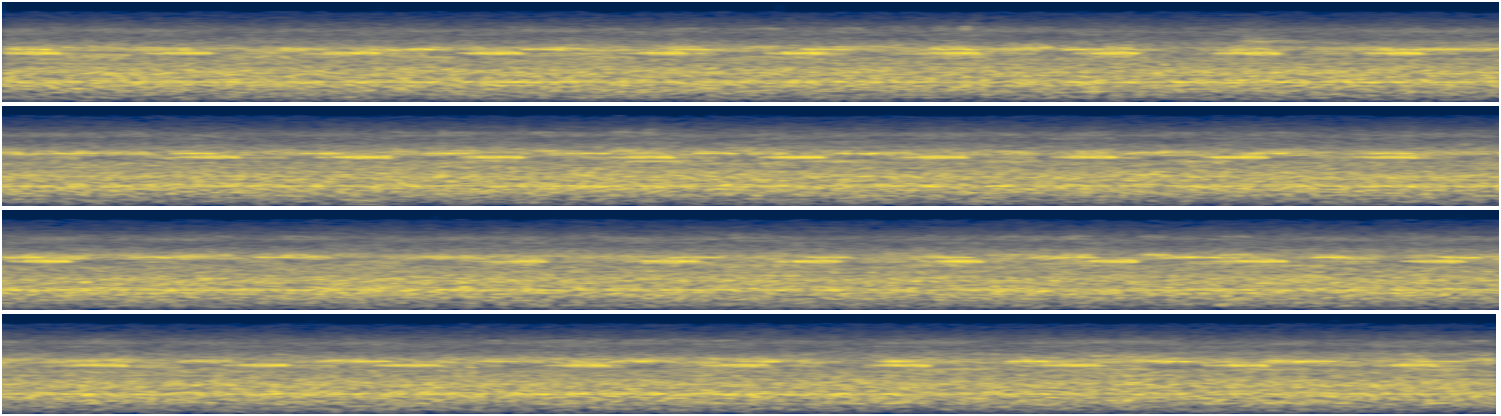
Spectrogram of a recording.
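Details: Bell cricket at night, toward the gradual brightening of dawn: a high, bell-like pulsed ring of roughly two pulses per second, steady throughout, over a thick continuous insect hum.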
